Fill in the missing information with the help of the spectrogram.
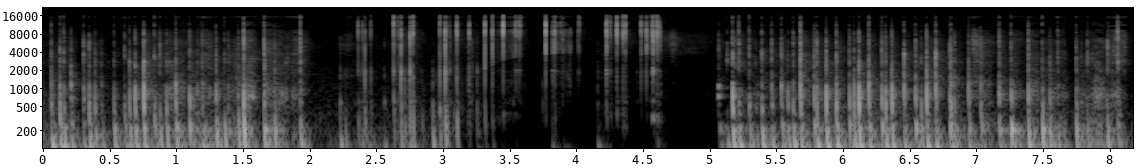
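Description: Multiple fingernails tap quickly on the back of a flat, hollow plastic PS5 game case, producing dense, dry, hollow clicks with a strong low thump. The tapping is rapid for the first two seconds, thins into scattered taps, pauses briefly, then resumes at full speed until the end.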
